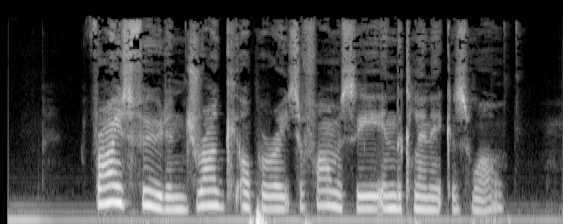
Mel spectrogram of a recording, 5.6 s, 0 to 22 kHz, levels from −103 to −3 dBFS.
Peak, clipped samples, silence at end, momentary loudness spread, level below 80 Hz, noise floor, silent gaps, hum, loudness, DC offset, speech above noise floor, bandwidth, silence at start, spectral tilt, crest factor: -2 dBFS; under 0.1%; 0.05 s; 16 LU; -30 dBFS; -41 dBFS; none; none; -19 LUFS; under 0.1%; 23 dB; 16.5 kHz; 0.1 s; -5.5 dB/octave; 18 dB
